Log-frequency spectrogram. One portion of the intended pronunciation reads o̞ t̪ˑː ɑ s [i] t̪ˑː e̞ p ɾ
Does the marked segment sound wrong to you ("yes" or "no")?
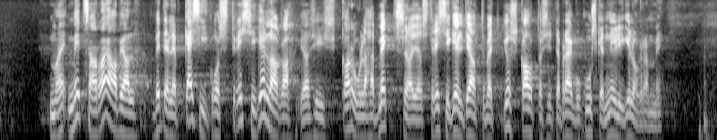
no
